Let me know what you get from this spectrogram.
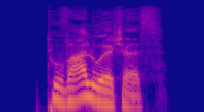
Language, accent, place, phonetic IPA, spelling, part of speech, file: German, Germany, Berlin, [tuˈvaːluɪʃəs], tuvaluisches, adjective, De-tuvaluisches.ogg
- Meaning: strong/mixed nominative/accusative neuter singular of tuvaluisch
